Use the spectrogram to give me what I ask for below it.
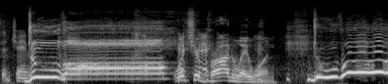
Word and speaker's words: Duval: Ever since Liam Cohen has been getting recommendations on how to pronounce Duval the right way. He went Duval. How would you pronounce it, James? Duval!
